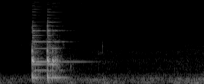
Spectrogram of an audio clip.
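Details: Yamaha XMAX 250 ABS brake caliper during pad cleaning: two sharp metallic clinks as the part is shaken by hand; the pad retaining clip has worked loose and rattles.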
